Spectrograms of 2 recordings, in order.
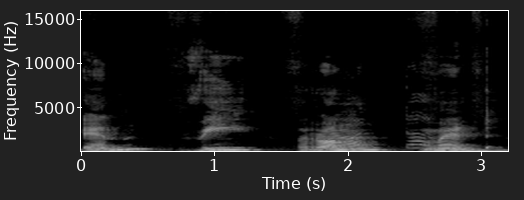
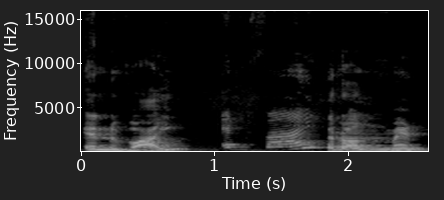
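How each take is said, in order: First: The second syllable is said as 'vee'. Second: The second syllable is said as 'vye'. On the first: The speaker calls it wrong. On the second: The speaker calls it right.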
